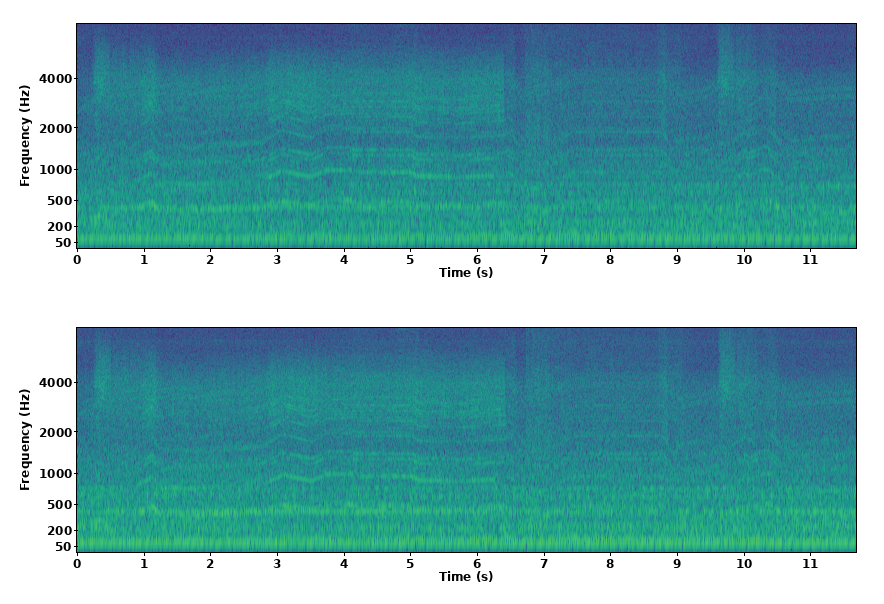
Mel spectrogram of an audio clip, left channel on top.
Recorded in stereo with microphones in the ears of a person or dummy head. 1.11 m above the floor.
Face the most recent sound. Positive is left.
No sound to turn to.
